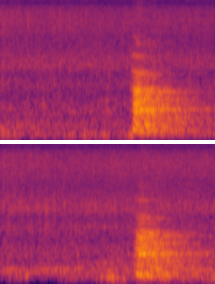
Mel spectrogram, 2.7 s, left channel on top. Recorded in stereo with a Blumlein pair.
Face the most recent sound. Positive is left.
turn(degrees=45)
